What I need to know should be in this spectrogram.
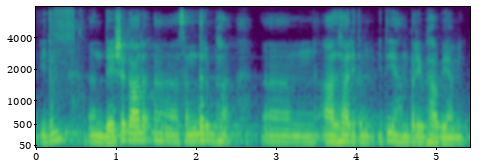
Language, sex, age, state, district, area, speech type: Sanskrit, male, 18-30, Karnataka, Bangalore Urban, urban, spontaneous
